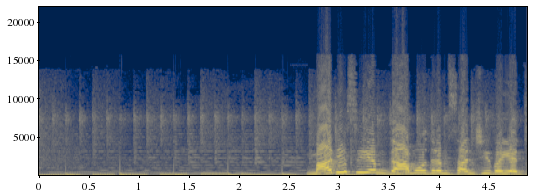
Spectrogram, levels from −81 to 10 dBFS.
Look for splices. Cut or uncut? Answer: cut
